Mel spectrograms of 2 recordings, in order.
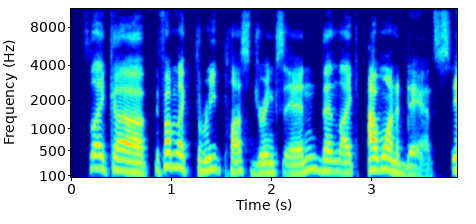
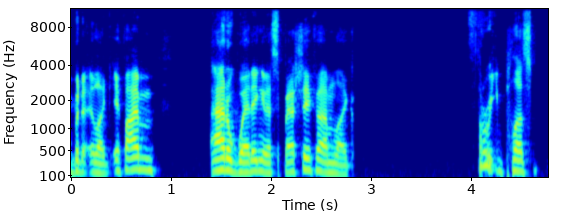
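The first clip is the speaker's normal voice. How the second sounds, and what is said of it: Voice cracks mid-sentence. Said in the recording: “my voice cracked. I'm going through puberty.”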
